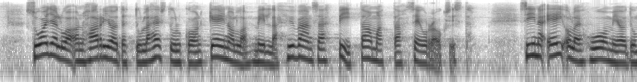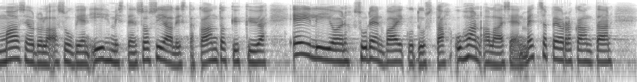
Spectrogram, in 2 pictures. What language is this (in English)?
Finnish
